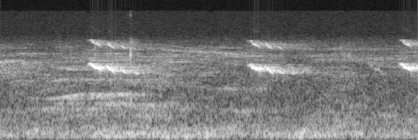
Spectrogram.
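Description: A small bird chirping faintly in the background: a short, slightly falling call repeated a little more often than once a second, three times.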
